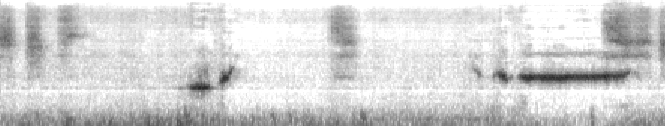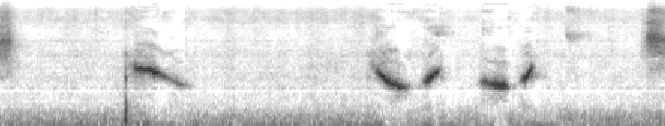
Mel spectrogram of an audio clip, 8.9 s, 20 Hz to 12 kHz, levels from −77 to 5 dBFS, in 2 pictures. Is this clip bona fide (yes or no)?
no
